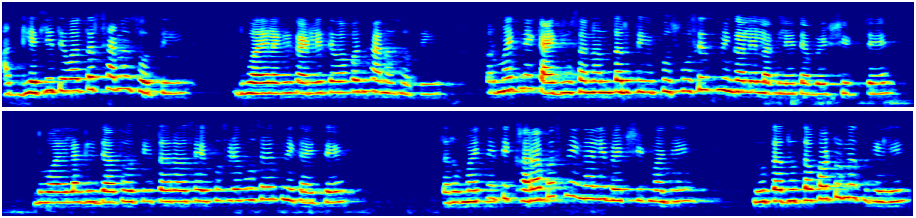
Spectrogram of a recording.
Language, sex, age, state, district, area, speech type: Marathi, female, 30-45, Maharashtra, Nagpur, urban, spontaneous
